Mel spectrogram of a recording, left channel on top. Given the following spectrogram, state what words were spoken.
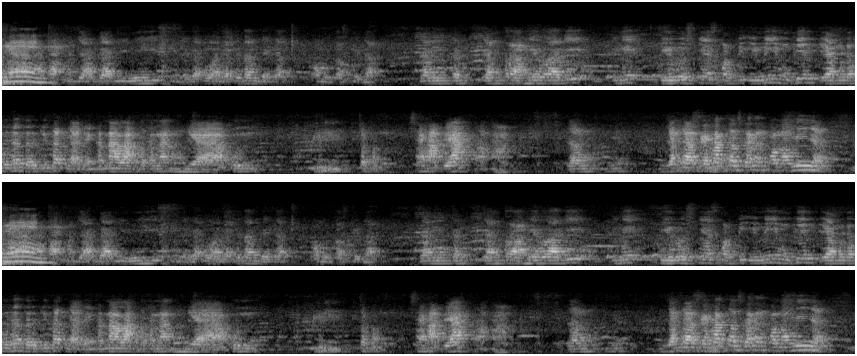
Menjaga diri, menjaga keluarga kita, menjaga komunitas kita. Dan yang terakhir lagi, ini virusnya seperti ini, mungkin ya mudah-mudahan dari kita nggak ada yang kenal lah, kena ya pun cepat sehat ya. Yang nggak sehat kan sekarang ekonominya.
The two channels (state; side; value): normal; both; correlation 0.47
